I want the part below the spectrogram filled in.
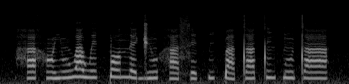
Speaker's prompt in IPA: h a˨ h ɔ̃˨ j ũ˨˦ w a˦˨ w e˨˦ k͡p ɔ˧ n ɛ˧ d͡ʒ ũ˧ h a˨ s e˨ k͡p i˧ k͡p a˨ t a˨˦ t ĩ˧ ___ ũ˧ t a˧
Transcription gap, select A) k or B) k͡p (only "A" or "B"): B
